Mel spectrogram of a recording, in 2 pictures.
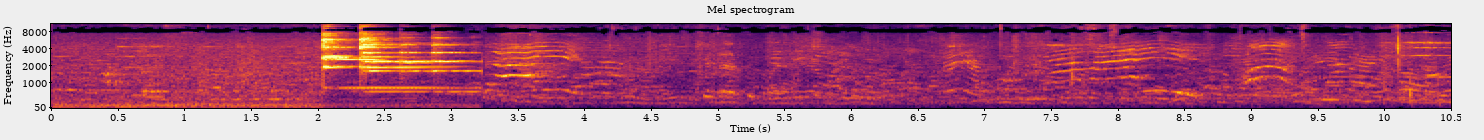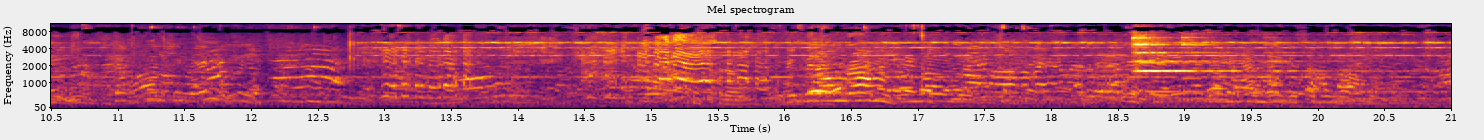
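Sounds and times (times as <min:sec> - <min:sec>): women and children chattering: 0:00.0 - 0:21.0
temple bell ringing: 0:00.2 - 0:03.6, 0:09.8 - 0:21.0.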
